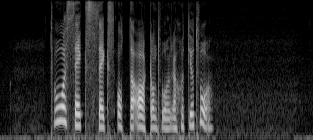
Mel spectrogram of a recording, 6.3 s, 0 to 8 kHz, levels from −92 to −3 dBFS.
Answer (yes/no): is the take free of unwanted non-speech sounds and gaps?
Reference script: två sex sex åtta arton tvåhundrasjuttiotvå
yes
